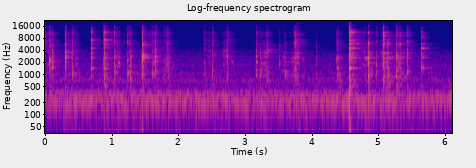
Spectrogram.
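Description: A utensil stirs ketchup into a sandwich dressing in a bowl, giving rapid, uneven clinks and scrapes against the dish that repeat throughout, close up with no talking.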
